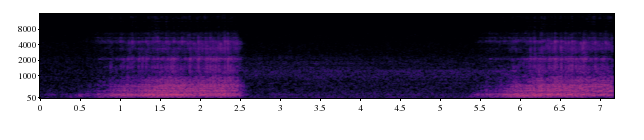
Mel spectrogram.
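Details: A drunk man snoring in his sleep: two long, rough, rattling snores a few seconds apart, with quiet pauses between them.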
